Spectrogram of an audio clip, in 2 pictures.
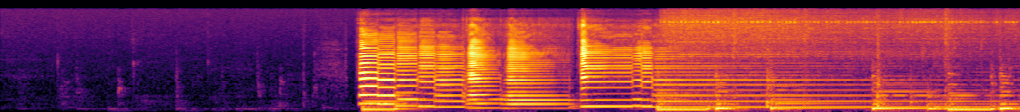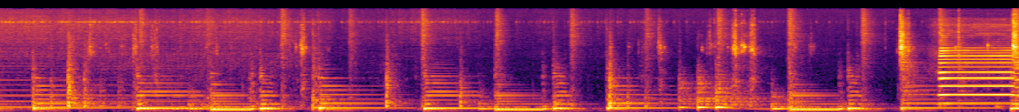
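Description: Jazz trio of tenor saxophone, plucked double bass and drum kit starting a tune. After about three and a half seconds of near silence the saxophone comes in alone with a run of notes, and about three seconds later the bass joins with a repeating low figure under cymbals and drums.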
